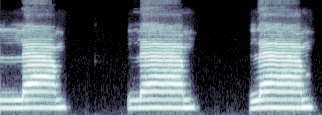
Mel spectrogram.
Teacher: நுனி நாக்கு. அது பாருங்க அந்த பல்லுக்கு உள்ள இருக்கக்கூடிய அந்த ஈர்களுக்கு அருகில் இருக்கக்கூடிய இடத்த வந்து தொடுது. அதுல சவுண்ட் வருது.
